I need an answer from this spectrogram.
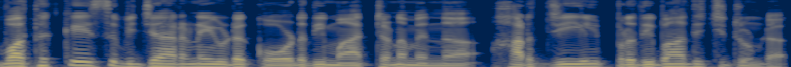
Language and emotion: Malayalam, neutral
